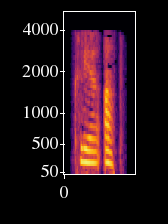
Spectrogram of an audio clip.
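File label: "clear up", English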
